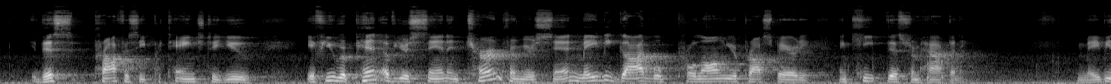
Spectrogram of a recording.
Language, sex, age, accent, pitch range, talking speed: English, male, 30-49, American, 90-130 Hz, 150 wpm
